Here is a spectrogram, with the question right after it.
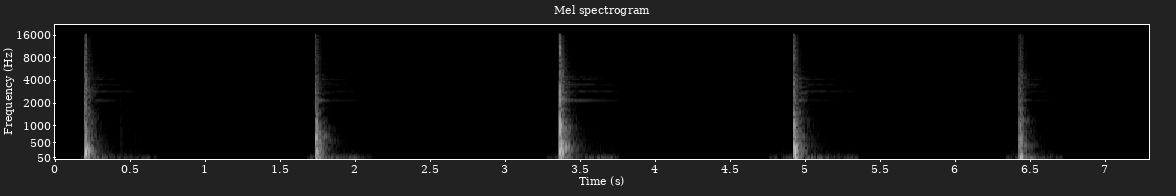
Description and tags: Throwing the basketball from one hand to the other, slowly.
